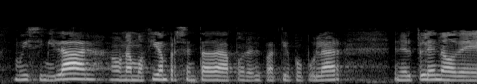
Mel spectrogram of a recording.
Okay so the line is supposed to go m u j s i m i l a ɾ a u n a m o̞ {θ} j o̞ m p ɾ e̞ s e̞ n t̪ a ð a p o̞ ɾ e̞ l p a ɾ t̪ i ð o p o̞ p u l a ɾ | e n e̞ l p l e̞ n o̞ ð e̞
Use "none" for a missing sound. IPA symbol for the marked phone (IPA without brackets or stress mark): θ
